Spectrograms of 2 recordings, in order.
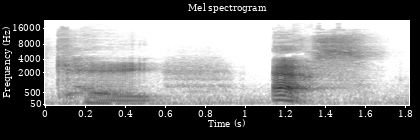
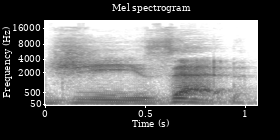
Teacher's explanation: They're the same tongue movement, they differ only in the voicing, the vibration in the throat. Because the X in exam occurs in between two vowels, the voicing from the vowels bleeds over into the X, which in phonology we call assimilation.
